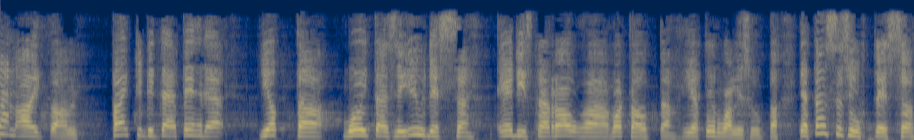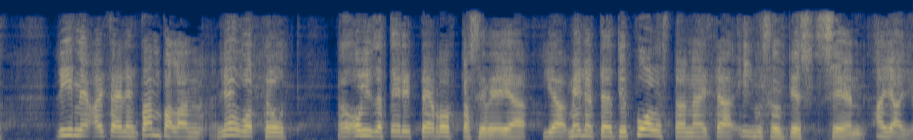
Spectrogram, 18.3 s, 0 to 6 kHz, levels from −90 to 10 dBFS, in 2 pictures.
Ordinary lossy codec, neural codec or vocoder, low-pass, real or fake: MP3, 32 kbps; codec, 24 kHz, 1 kbps, SNAC; 5.4 kHz; fake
